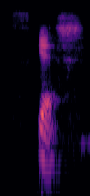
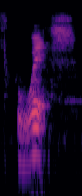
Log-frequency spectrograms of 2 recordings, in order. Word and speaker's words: squish: squish how'd you do sometimes i see people that think the quake sound is a k sound but that would say skish the word was squish okay spell it away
